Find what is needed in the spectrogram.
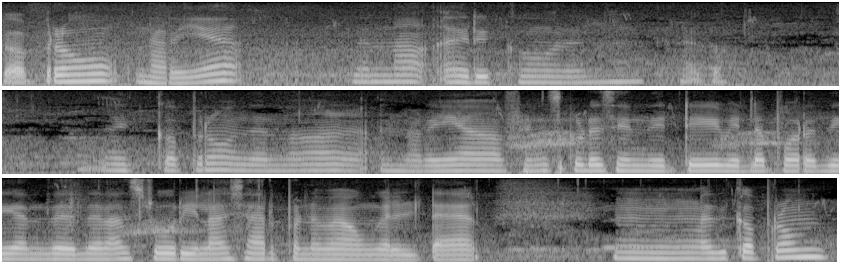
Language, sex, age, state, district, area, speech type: Tamil, female, 18-30, Tamil Nadu, Thanjavur, rural, spontaneous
